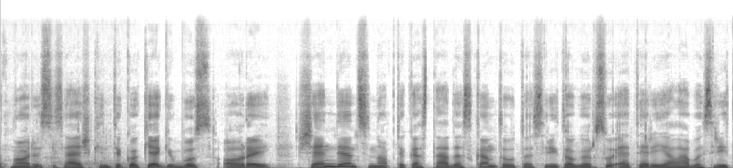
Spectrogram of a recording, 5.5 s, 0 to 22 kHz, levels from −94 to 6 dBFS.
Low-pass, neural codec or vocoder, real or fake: 19.8 kHz; vocoder, 44.1 kHz, 128 mel bands every 256 samples, BigVGAN v2; fake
